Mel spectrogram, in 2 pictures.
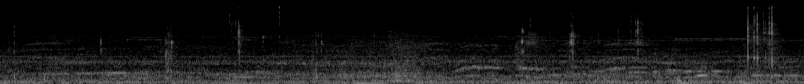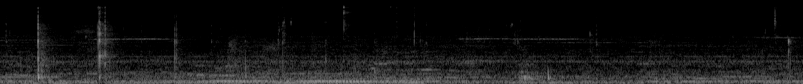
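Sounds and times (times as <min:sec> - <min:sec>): chewing frozen chocolate: 0:00.0 - 0:03.8, 0:04.9 - 0:14.3, 0:15.6 - 0:16.0
mouth clicks and crunches: 0:00.9 - 0:03.8, 0:05.1 - 0:13.3, 0:15.7 - 0:16.0.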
